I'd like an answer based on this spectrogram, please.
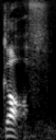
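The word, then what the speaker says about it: Gough: Billy goes on to say via contact, there is something that's been bothering me.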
